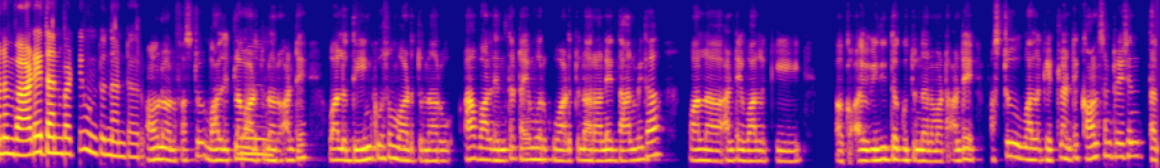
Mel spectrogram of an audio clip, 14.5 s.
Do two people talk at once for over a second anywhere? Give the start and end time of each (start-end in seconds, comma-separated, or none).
none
